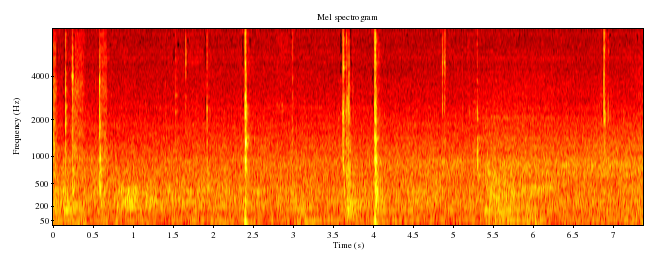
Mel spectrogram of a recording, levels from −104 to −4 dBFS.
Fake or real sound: fake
